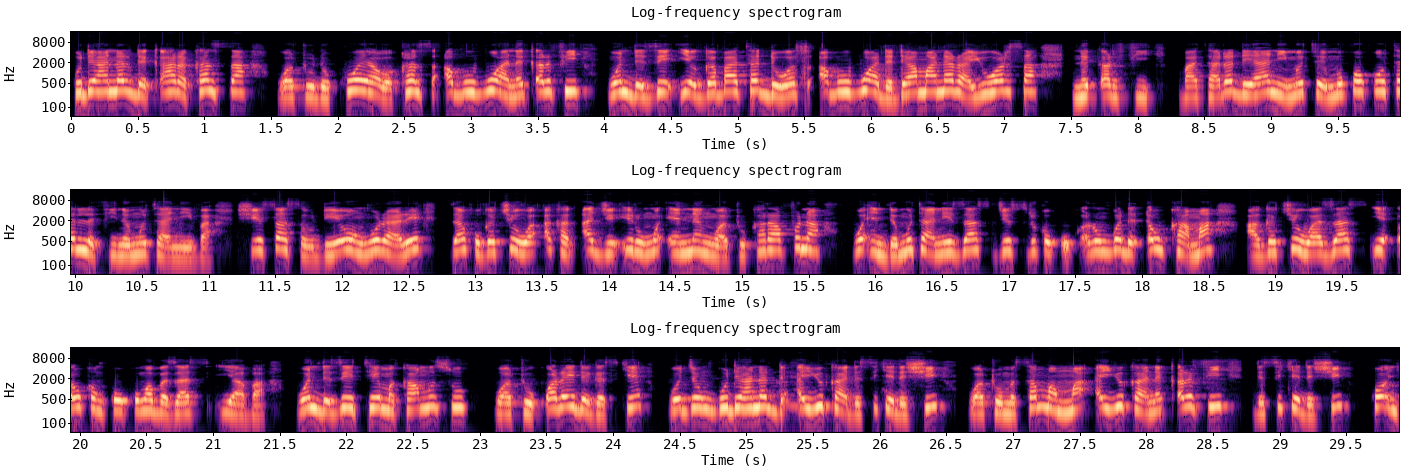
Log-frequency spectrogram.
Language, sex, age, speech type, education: Hausa, female, 30-45, spontaneous, tertiary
